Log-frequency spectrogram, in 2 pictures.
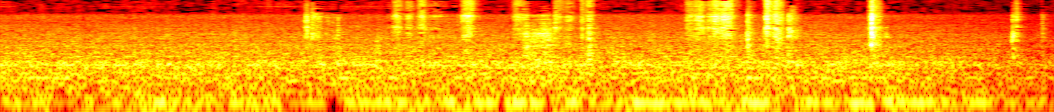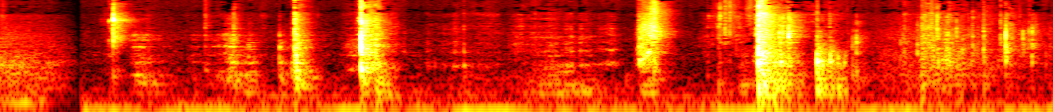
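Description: A steady hiss with a low hum and a few small clicks for the first five seconds or so. After a sudden cut come sharp, separate clicks and crinkles from a plastic zip-top bag and a stiff plastic strip being handled, loudest twice in the second half.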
